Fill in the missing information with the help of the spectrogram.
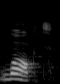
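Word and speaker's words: walked: por último waled entonces Esto va una k y una t juntas waled Prácticamente la lengua va como en la punta de los dientes waled muy bien waled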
